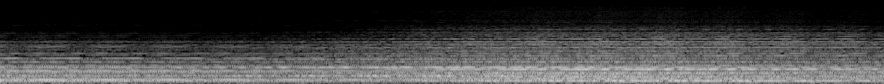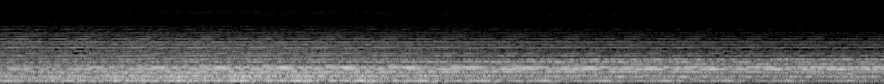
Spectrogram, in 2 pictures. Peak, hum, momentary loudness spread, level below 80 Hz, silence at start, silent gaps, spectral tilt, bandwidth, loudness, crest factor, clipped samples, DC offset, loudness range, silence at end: -2 dBFS; none; 5 LU; -44 dBFS; 0 s; none; -8 dB/octave; 13 kHz; -19 LUFS; 16 dB; under 0.1%; under 0.1%; 4 LU; 0 s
